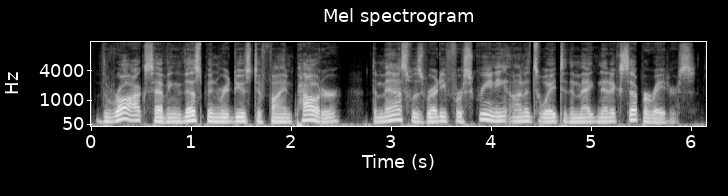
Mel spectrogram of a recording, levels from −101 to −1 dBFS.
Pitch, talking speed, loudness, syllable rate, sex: 130 Hz, 215 wpm, -17 LUFS, 5.8 syllables/s, male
